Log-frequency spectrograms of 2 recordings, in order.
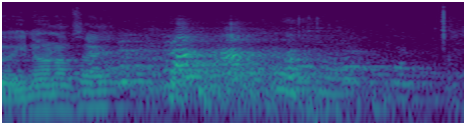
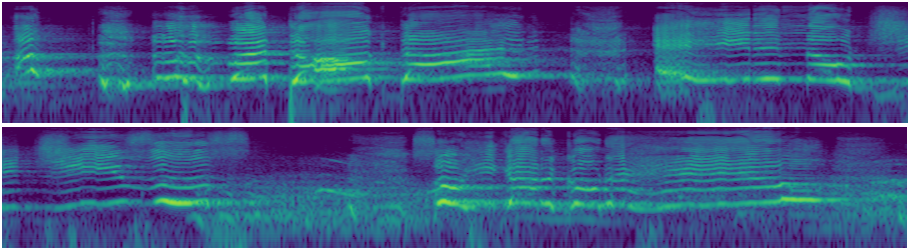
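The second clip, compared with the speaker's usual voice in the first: put-on very high, slow, tearful child's voice; hammed-up weeping girl; crying little girl; much slower than usual. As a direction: sob it out like a heartbroken little girl. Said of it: "starts up and crying".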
